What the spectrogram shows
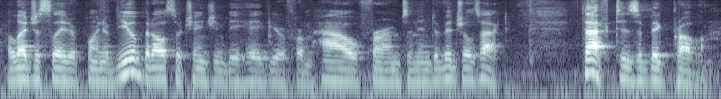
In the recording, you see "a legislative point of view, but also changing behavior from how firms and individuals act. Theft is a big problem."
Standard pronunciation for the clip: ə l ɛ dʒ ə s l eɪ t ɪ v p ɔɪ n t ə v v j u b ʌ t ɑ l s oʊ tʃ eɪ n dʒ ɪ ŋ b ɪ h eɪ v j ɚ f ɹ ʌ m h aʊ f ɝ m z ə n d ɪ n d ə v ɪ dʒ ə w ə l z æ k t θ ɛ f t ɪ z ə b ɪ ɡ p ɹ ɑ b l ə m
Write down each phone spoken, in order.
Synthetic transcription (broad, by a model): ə l ɛ dʒ ə s l eɪ t ɪ v p ɔɪ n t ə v v j u b ʌ t ɑ l s oʊ tʃ eɪ n dʒ ɪ ŋ b ɪ h eɪ v j ɚ f ɹ ʌ m h aʊ f ɝ m z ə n ɪ n d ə v ɪ dʒ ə w l z æ k t θ ɛ f t ɪ z ə b ɪ ɡ p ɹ ɑ b l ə m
